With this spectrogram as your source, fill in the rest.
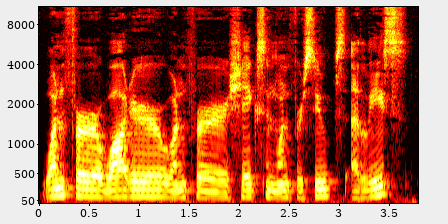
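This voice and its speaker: A young man talking casually to camera in a low-key, conversational way, sharing tips as a vlogger. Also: fairly even intonation, unhurried, a little mellow. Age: young adult. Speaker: vlogger giving recovery tips. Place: small room indoors, seated at a table.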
